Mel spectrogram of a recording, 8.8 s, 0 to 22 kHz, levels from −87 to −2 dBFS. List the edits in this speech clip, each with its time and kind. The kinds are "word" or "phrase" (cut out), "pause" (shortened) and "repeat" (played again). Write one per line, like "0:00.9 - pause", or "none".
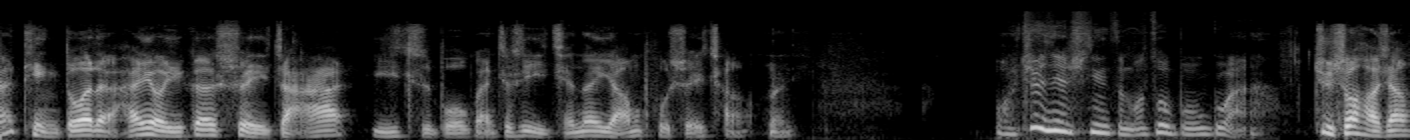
none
